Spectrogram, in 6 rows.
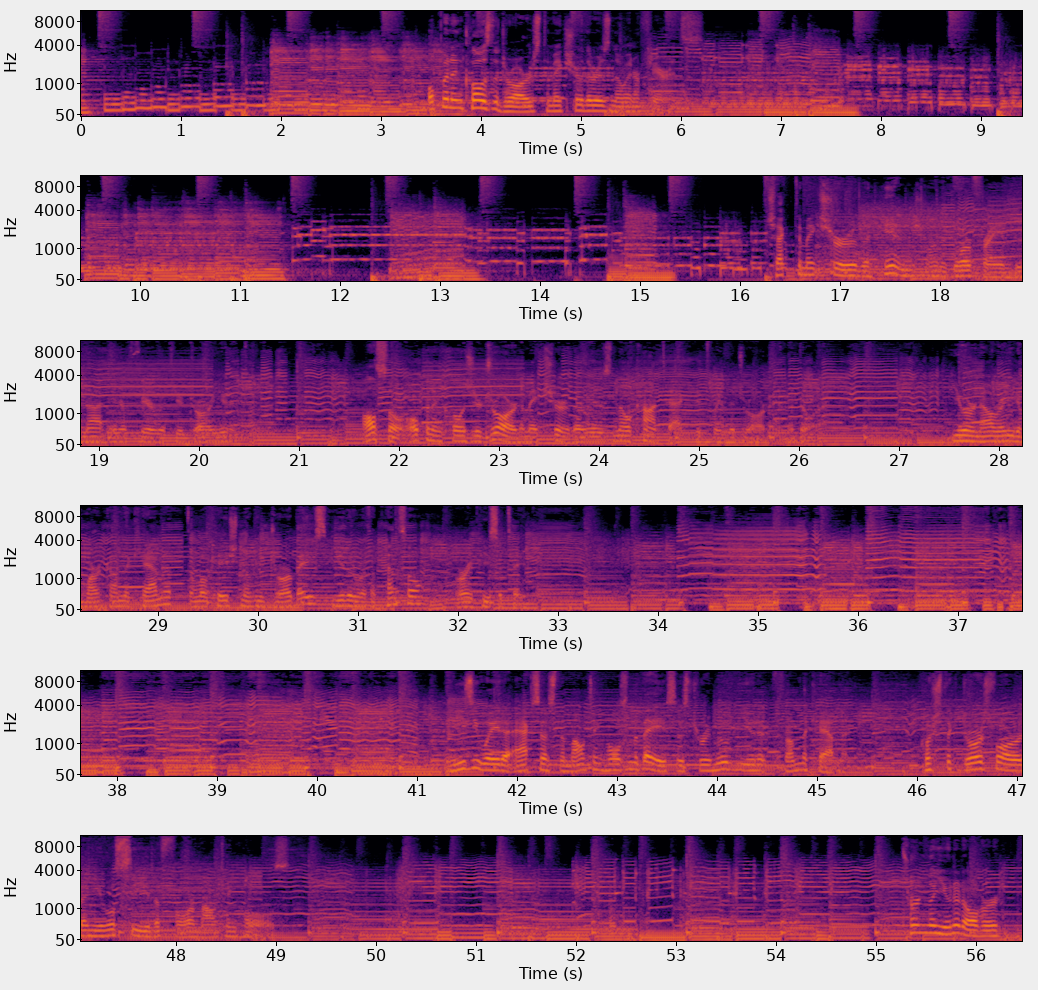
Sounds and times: Electric guitar: 0:00.0 - 0:03.6, 0:05.6 - 0:16.2, 0:16.8 - 0:56.4
Speech: 0:03.5 - 0:06.2, 0:16.3 - 0:20.6, 0:21.6 - 0:26.2, 0:27.5 - 0:32.8, 0:41.3 - 0:49.2, 0:55.2 - 0:56.4.

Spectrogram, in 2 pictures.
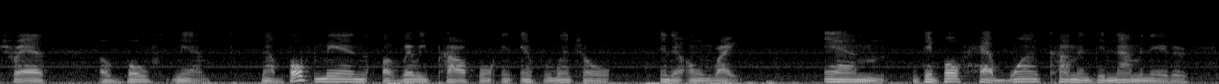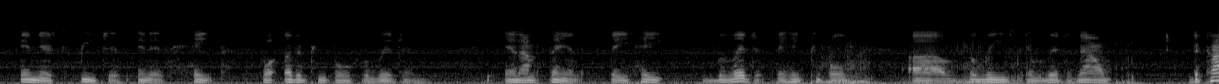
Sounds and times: Male speech, man speaking: 0:00.0 - 0:07.4, 0:08.2 - 0:16.5, 0:17.1 - 0:24.3.

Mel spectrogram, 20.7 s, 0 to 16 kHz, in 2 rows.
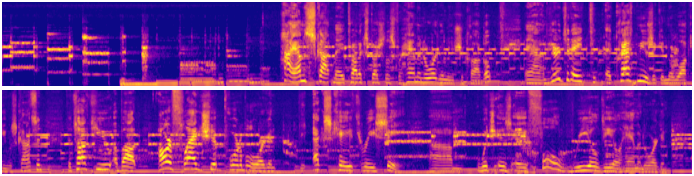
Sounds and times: Background music: 0:00.0 - 0:20.7
Speech: 0:04.2 - 0:20.4.

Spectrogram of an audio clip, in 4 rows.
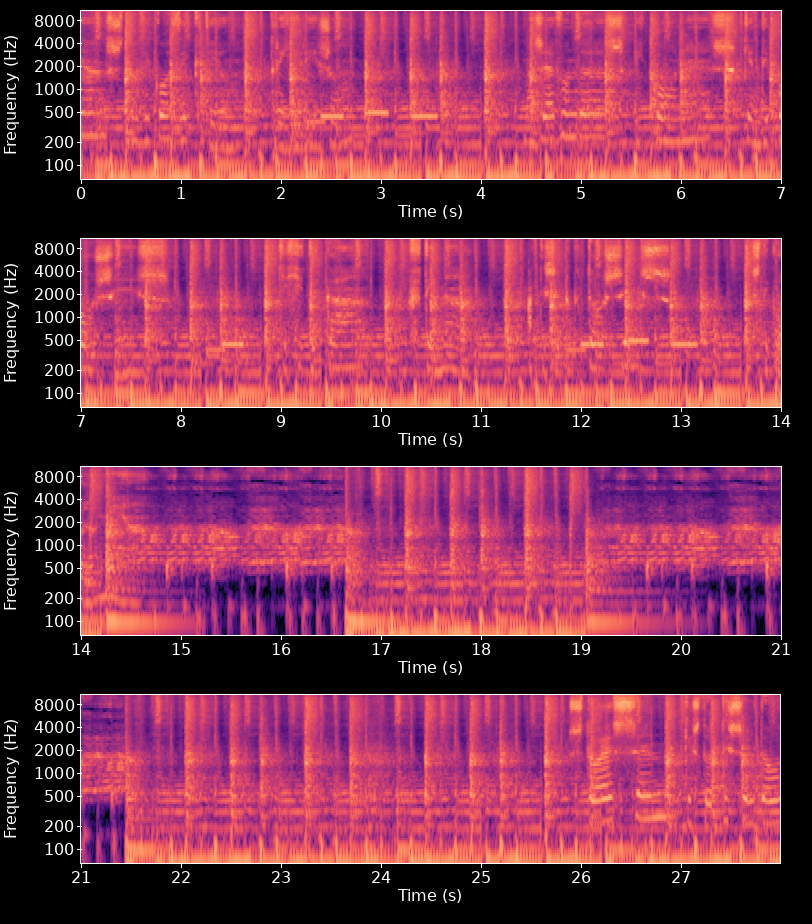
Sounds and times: Speech: 0:00.0 - 0:02.8, 0:04.4 - 0:07.9, 0:09.0 - 0:13.0, 0:13.7 - 0:14.8, 0:25.9 - 0:27.9
Music: 0:00.0 - 0:27.9.

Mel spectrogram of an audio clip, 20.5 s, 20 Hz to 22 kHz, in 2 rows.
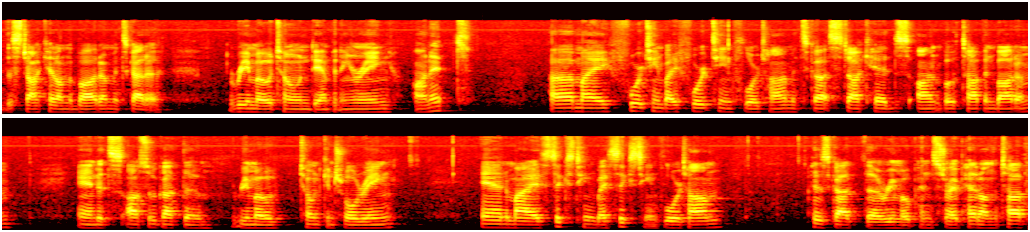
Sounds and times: Speech: 0:00.0 - 0:01.7, 0:02.3 - 0:04.8, 0:05.5 - 0:10.4, 0:11.0 - 0:14.4, 0:15.0 - 0:17.6, 0:18.3 - 0:20.5.

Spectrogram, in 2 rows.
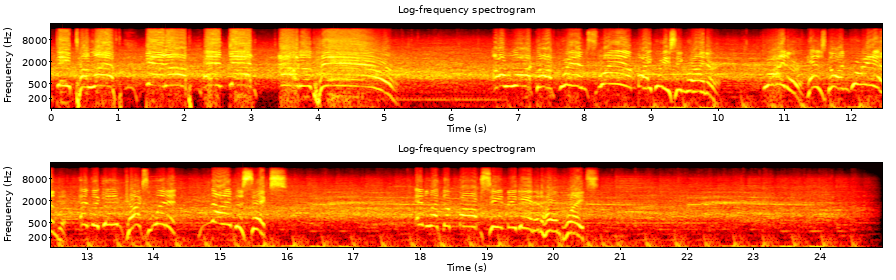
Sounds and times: Speech: 0:00.0 - 0:05.2, 0:06.6 - 0:10.0, 0:10.7 - 0:16.0, 0:17.9 - 0:20.7
Music: 0:05.0 - 0:24.9.

